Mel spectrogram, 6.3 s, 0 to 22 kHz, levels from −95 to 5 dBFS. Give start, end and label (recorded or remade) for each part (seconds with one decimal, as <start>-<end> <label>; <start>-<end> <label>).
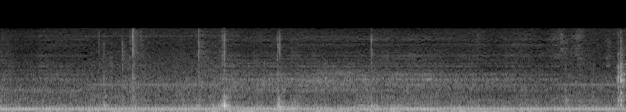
0.0-0.9 remade; 0.9-2.2 recorded; 2.2-5.6 remade; 5.6-6.3 recorded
